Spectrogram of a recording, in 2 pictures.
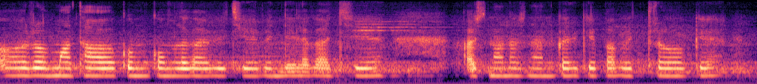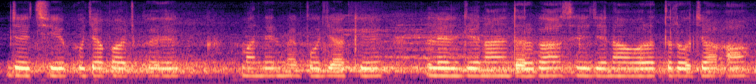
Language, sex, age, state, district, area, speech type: Maithili, female, 45-60, Bihar, Purnia, rural, spontaneous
